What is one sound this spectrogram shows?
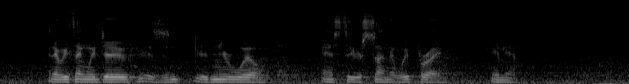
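An older man speaks calmly through a microphone in a large room.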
